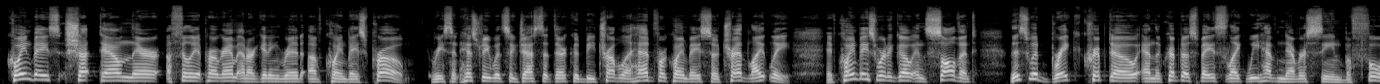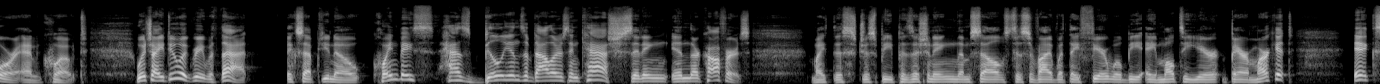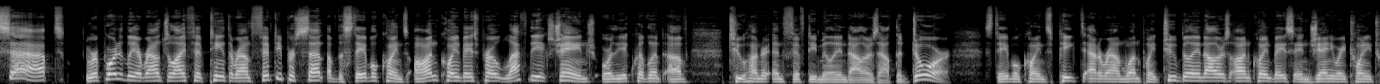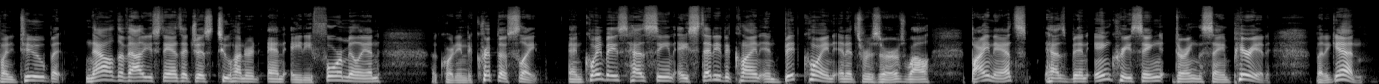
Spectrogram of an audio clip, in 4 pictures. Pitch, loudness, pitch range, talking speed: 145 Hz, -17 LUFS, 125-175 Hz, 170 wpm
